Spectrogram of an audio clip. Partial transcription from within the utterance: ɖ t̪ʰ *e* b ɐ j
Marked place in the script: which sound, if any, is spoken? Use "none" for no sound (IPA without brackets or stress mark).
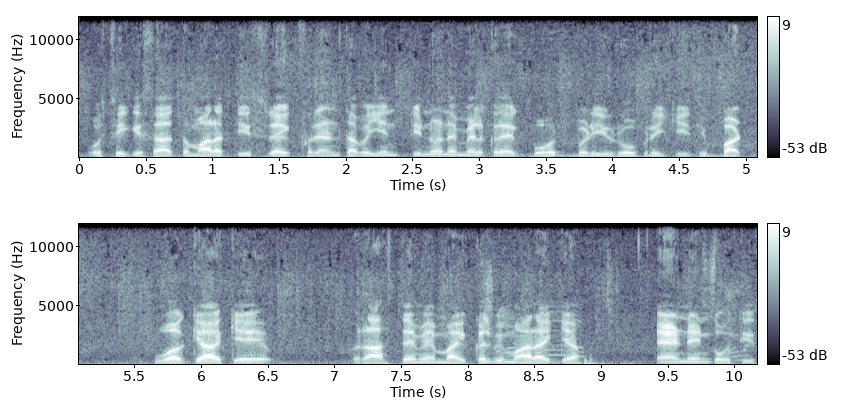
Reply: a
